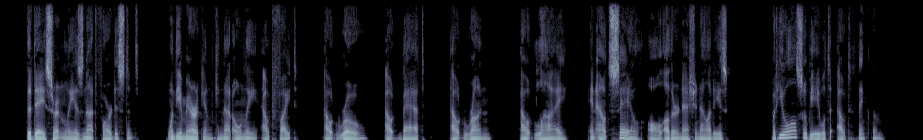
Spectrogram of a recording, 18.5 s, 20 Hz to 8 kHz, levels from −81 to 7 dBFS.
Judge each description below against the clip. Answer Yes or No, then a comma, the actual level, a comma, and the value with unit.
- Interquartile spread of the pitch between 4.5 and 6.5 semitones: No, average, 3.3 semitones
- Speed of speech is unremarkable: No, slow, 125 wpm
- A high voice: No, low, 105 Hz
